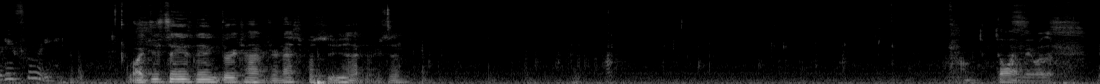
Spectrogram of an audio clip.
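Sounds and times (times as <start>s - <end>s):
chewing snack food: 4.3s - 10.0s.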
